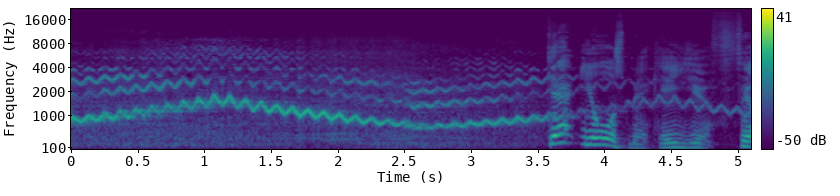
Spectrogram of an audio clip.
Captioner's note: shrill ambulance wails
